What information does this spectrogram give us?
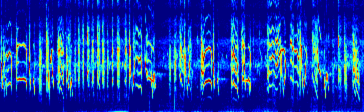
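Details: Lively 'kristal' bar-winged prinia singing for luring and provoking birds to answer: strings of high arched chirps and rapid twittered notes, with a faint low hum underneath.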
